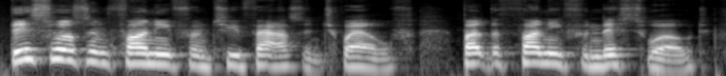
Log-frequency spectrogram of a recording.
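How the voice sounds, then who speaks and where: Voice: mid-range voice, expressive, moderate pace, a bit bright. A person reading a first-person novel aloud as scripted audiobook narration. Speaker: amateur audiobook reader.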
